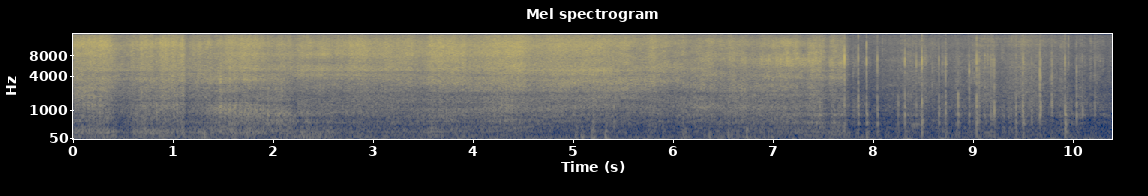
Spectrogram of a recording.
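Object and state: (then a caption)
Cardboard box. Long acrylic nails scratch rapidly across the surface and edges of a flat, closed, hollow, medium-size corrugated cardboard box, first lying on blue fabric and then held upright in both hands. A steady, bright, hissing scrape runs for about the first eight seconds. It then gives way to quick, sharp, dry taps on the cardboard.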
